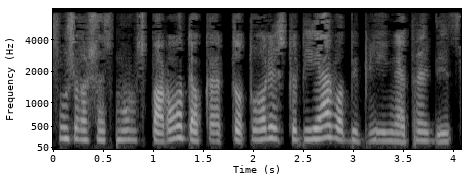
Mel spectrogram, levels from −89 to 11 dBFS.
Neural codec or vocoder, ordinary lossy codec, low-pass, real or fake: codec, 16 kHz in and 24 kHz out, 0.6 kbps, FireRedTTS-2 codec; MP3, 32 kbps; 7.2 kHz; fake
